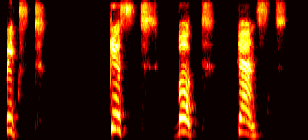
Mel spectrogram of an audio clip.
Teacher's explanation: See, voiced D in between of this column, say love, loved, enjoy, enjoyed, open, opened. Okay, and with the regular verb ends with the unvoiced sound, the ed is pronounced as T.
